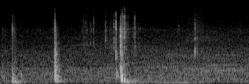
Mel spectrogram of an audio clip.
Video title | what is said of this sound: BMW X1 Review | door closing sound. That sounds solid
